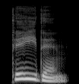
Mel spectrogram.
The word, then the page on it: 停電: female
